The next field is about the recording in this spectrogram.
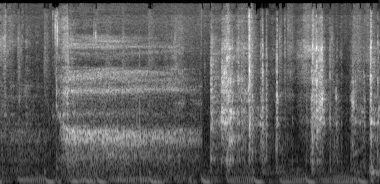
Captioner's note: gasps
